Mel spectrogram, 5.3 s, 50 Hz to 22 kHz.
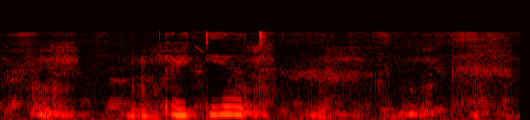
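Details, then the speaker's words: Five-week-old baby sleeping while songs play, with a loud snore: soft, noisy breathing with snorting, tonal snore-like noises on each breath; infant snoring. "the 5 weeks old snore. His snore is loud"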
